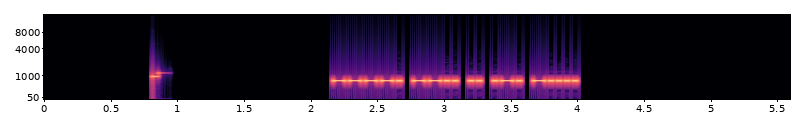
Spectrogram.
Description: Morse code, heard as a keyed tone, about 39 wpm, 700 Hz. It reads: 9ZIR6
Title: Code Groups - 5 Letter:Numbers - 40wpm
